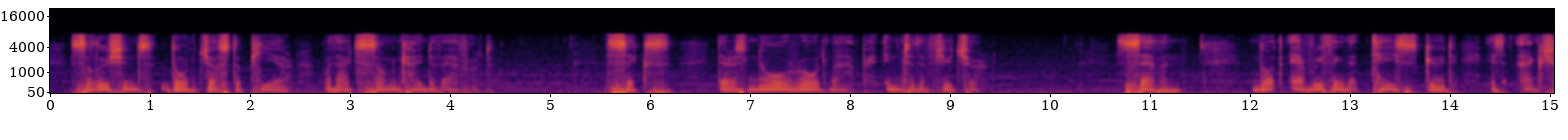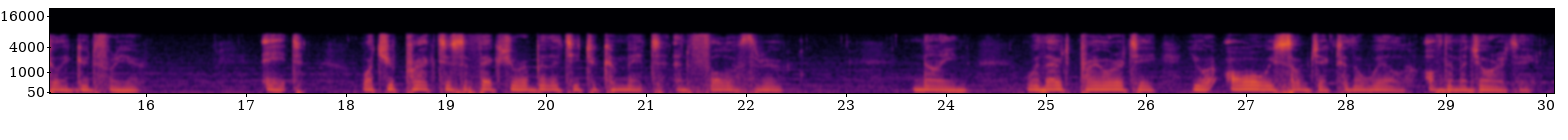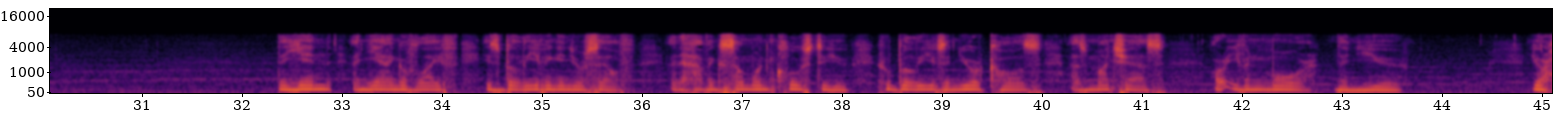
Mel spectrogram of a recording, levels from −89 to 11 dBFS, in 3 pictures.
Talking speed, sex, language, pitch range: 110 wpm, male, English, 120-145 Hz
